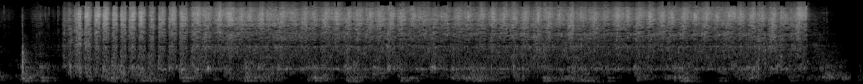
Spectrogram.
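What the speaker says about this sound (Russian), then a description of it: "И немножко это место шлифануть." A metal part being hand-sanded to smooth a chamfered spot: fast, steady back-and-forth rasping strokes, close and loud, running for several seconds before stopping abruptly, no voices.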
